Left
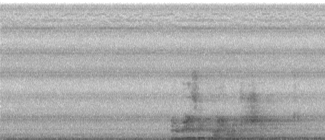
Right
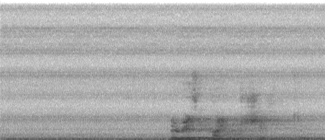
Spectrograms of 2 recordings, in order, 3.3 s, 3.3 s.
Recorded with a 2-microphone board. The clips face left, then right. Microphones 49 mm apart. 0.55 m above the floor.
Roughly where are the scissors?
No scissors in this recording.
